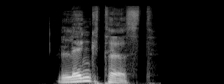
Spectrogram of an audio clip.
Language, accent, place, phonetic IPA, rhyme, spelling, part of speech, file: German, Germany, Berlin, [ˈlɛŋktəst], -ɛŋktəst, lenktest, verb, De-lenktest.ogg
- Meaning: inflection of lenken: 1. second-person singular preterite 2. second-person singular subjunctive II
